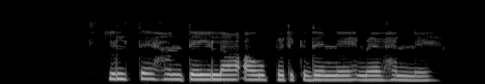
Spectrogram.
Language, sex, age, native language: Icelandic, female, 12, Icelandic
